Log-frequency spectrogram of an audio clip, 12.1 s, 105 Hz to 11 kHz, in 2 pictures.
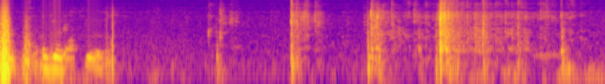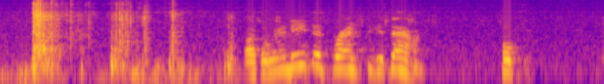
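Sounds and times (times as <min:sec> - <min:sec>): dead wood cracking: 0:02.1 - 0:09.1.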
